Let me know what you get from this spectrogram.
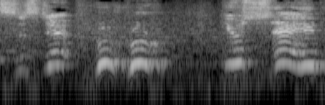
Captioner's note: barking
